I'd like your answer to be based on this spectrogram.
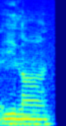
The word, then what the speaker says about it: Elon: Elon.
